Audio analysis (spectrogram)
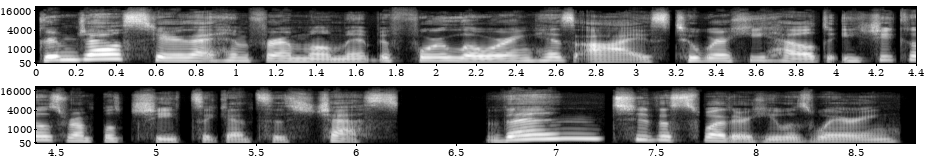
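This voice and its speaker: A woman's voice: medium pitch, sing-song, normal speed, a little mellow, no echo, clean studio sound. A woman reading fan fiction aloud as a storyteller and speaking to her listeners. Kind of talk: scripted story narration, casual outro.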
